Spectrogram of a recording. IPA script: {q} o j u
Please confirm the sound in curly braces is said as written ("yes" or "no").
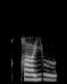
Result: yes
